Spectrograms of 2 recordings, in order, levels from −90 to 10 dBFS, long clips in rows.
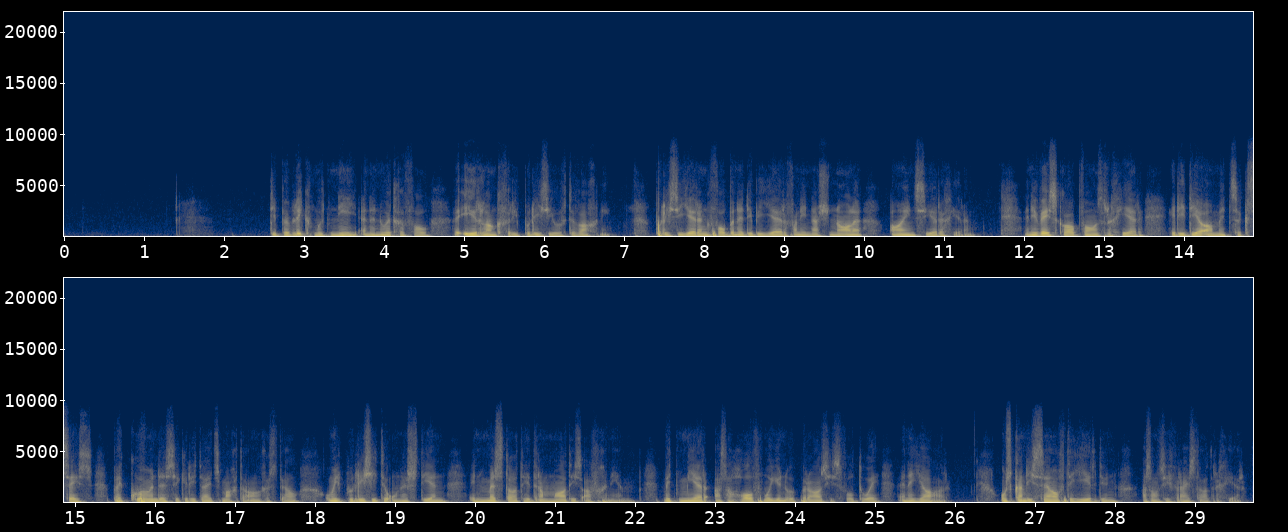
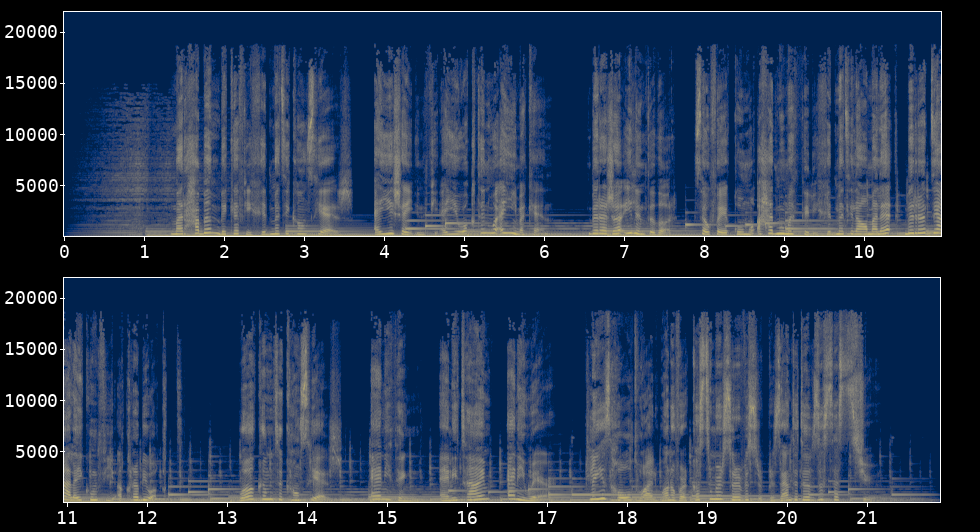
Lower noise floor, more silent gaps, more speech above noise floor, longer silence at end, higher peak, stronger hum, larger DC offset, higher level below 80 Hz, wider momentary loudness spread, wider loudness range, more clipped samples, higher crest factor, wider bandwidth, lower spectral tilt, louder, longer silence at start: first, -69 dBFS vs -55 dBFS; neither; first, 49 dB vs 35 dB; about the same, 0.15 s vs 0.2 s; first, 0 dBFS vs -6 dBFS; neither; neither; about the same, -34 dBFS vs -30 dBFS; about the same, 12 LU vs 11 LU; about the same, 3 LU vs 3 LU; neither; first, 20 dB vs 14 dB; second, 7.2 kHz vs 19.5 kHz; first, -9 dB/octave vs -5 dB/octave; about the same, -21 LUFS vs -21 LUFS; first, 2.6 s vs 0.6 s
